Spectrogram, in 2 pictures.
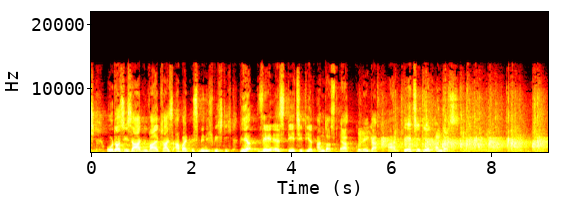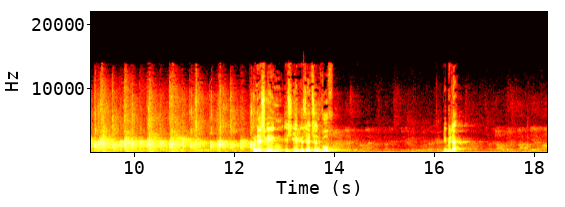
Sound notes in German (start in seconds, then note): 7.4 Beifall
